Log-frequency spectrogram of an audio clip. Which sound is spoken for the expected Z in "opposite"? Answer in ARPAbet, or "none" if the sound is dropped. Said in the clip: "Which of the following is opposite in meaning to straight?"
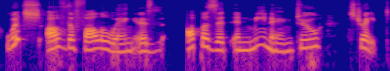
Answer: Z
